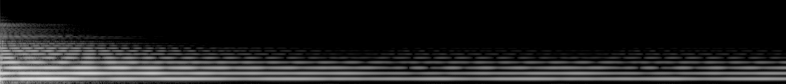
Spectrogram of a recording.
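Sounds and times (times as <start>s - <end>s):
synth note C3: 0.0s - 3.2s.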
